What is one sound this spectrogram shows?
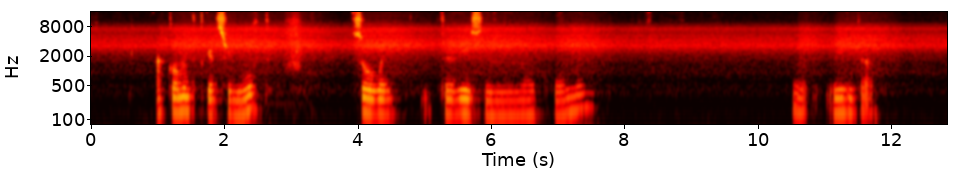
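A young man speaks calmly into a nearby microphone.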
